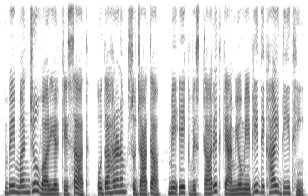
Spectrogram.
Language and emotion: Hindi, neutral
